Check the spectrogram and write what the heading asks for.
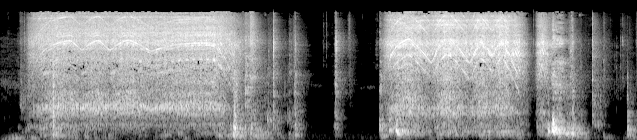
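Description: Electric drill-driver running in two long bursts, of about four and three seconds, as it drives screws into gypsum board, its motor whine wavering in pitch. There are a few short clicks between the bursts.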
